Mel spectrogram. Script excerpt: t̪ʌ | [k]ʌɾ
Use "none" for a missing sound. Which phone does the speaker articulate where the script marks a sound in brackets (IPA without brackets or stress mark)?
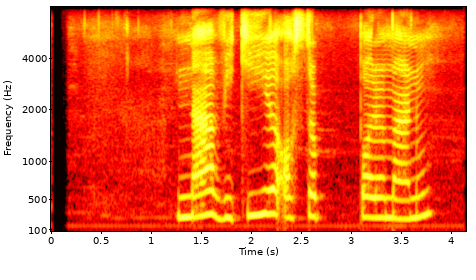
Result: p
